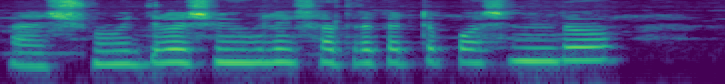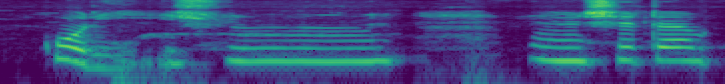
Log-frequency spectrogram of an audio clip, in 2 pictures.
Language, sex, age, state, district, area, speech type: Bengali, female, 30-45, West Bengal, Cooch Behar, urban, spontaneous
